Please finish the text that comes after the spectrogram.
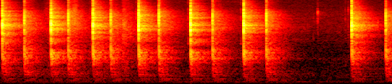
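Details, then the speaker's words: Sawmill with Vanguard V-twin engine: turning the key gives rapid clicking from the starter solenoid but no cranking; the solenoid is bad, clicking but not making good contact. "solenoid's bad on the starter. Here's the solenoid. You can hear it clicking, but it's just not making good contact."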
